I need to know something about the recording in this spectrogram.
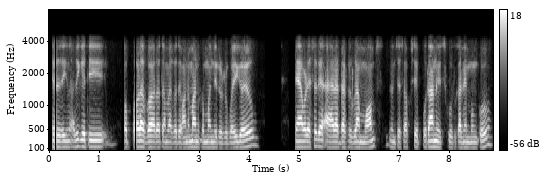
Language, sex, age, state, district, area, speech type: Nepali, male, 60+, West Bengal, Kalimpong, rural, conversation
